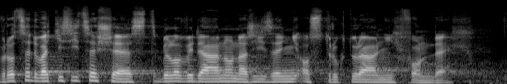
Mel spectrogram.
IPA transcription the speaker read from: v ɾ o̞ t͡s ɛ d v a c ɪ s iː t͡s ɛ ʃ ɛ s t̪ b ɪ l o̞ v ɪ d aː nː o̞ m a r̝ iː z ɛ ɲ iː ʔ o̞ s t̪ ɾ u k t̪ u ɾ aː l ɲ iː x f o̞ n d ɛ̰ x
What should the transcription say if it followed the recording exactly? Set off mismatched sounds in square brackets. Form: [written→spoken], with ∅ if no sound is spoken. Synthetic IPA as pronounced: v ɾ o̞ t͡s ɛ d v a c ɪ s iː t͡s ɛ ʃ ɛ s t̪ b ɪ l o̞ v ɪ d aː [nː→n] o̞ [m→n] a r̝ iː z ɛ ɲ iː ʔ o̞ s t̪ ɾ u k t̪ u ɾ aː l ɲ iː x f o̞ n d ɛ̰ x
